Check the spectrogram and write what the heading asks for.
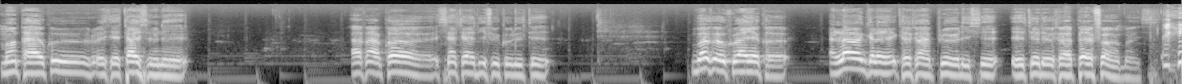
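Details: Deaf speech with altered voice in French from a man who lip-reads. His deafness began after a childhood illness, and he says his voice has not been normal since a childhood throat operation in paediatrics in Libreville.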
